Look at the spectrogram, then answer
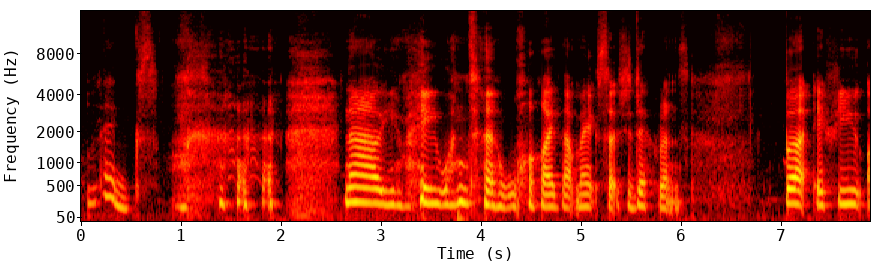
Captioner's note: laughs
